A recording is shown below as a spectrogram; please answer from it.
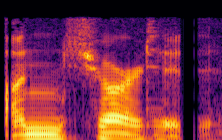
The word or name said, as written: uncharted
